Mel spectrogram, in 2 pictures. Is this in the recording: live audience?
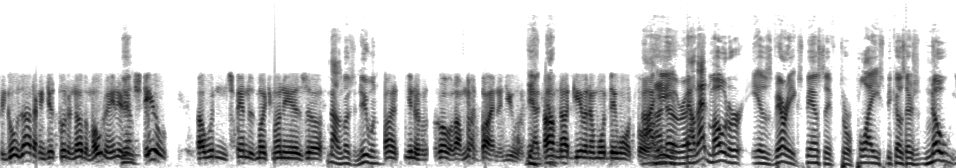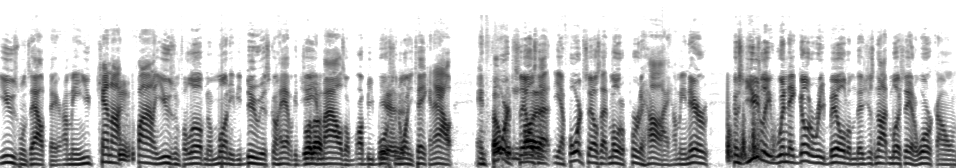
no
